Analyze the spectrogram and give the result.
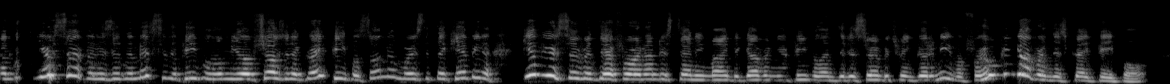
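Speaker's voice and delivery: mocking, facetious tone. Reading a passage aloud to an audience in a deliberately facetious tone. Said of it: "I'm deliberately reading that in a facetious tone".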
